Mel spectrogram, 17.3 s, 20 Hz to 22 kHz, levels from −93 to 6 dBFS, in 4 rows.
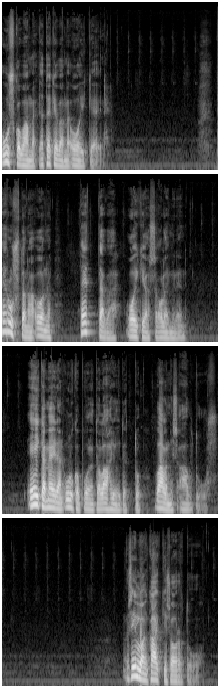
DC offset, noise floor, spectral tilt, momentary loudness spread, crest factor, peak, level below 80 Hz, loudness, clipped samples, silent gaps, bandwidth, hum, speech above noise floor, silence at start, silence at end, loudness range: under 0.1%; -56 dBFS; -7 dB/octave; 19 LU; 18 dB; 0 dBFS; -46 dBFS; -16 LUFS; under 0.1%; none; 16.5 kHz; none; 41 dB; 0 s; 0.45 s; 8 LU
